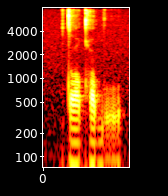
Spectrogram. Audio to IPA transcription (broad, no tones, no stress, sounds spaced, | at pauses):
t ʌː qʰ ʏ b ṵ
